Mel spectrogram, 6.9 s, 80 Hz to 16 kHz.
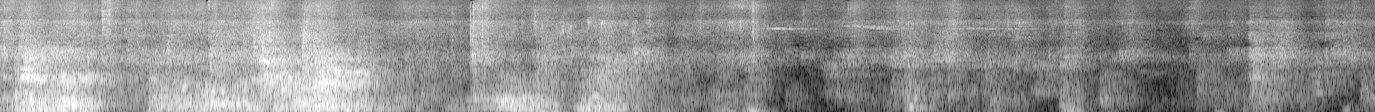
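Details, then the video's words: Polish Hunting Dog puppies at 55 days old wrestling in play; low rumbling growls and grunts dominate the first four seconds, fading into soft scattered yips and scuffling. "Gończy Polski zabawa szczeniąt dzień 55. Polish Hunting Dog puppies' play day 55"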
